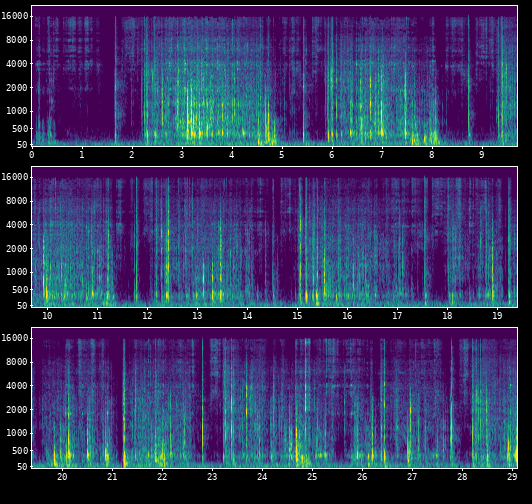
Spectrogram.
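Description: Orange reformed chalk blocks being crushed and crumbled by hand: dry crunching and crackling of breaking chalk and soft crumbly powder, in bursts with short pauses.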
